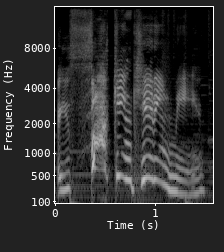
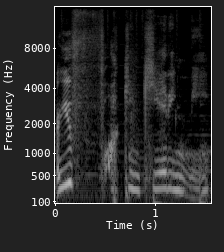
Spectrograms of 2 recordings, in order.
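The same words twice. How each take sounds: First: The phrase is yelled loudly. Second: The phrase is said without yelling, more quietly. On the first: "The only time I've ever yelled while I'm alone" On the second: "But I don't usually yell. It's, it's just more like"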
